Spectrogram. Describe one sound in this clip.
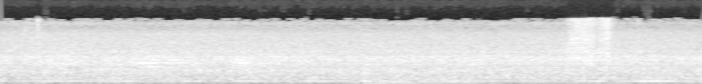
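A stopped electric train hums steadily close by.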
